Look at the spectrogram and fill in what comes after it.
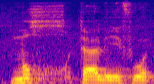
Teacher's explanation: huruf kha itu tidak boleh seakan-akan kayak orang ngorok.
